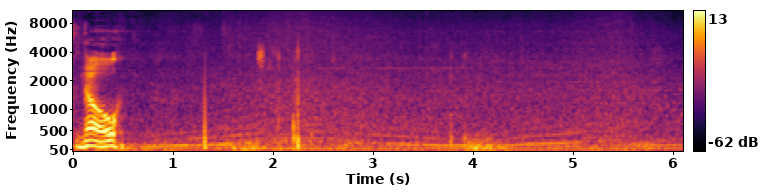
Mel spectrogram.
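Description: Footsteps tread on snow.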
